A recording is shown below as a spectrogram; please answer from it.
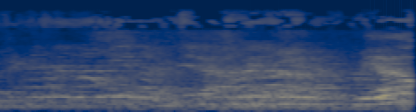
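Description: Indistinct chatter of several people's voices, nothing said clearly.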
